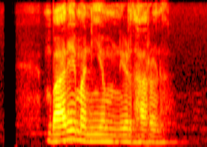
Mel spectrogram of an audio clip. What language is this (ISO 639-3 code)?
nep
